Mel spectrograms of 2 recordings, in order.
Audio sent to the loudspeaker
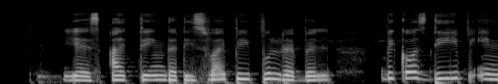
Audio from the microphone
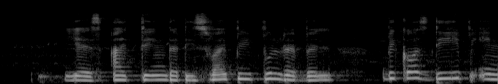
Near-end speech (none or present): none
